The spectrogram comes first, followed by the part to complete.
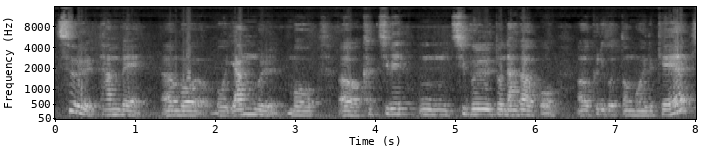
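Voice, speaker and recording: A male senior pastor preaching a church sermon in an animated, conversational way, drawing replies from the congregation. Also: fairly high pitch, slow pace, few pauses, a little hiss or hum. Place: church sanctuary. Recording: roomy sound from some distance with faint ambience.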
